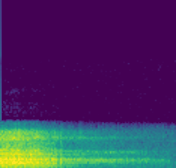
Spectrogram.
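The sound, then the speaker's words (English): Deep exhale, breath blown out in one long breathy rush that starts strongest and fades gradually away over nearly two seconds, faint and alone. “Take a deep breath. And blow it out.”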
